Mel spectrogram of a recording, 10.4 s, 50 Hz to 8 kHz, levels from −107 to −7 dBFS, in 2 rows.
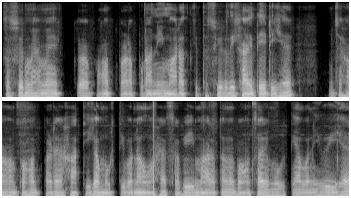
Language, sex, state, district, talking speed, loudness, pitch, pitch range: Hindi, male, Maharashtra, Aurangabad, 190 wpm, -35 LUFS, 85 Hz, 85-90 Hz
